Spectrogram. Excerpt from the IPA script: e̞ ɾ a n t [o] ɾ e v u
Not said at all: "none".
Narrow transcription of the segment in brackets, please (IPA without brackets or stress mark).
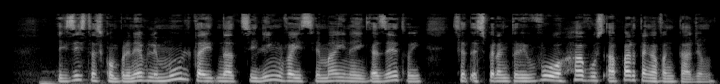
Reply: o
